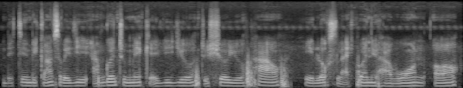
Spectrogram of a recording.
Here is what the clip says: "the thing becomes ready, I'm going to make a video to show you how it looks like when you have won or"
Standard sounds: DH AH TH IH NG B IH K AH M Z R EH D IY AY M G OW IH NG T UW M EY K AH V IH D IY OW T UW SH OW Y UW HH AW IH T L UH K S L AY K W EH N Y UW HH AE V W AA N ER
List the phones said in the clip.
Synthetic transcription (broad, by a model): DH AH T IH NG B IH K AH M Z R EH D IY AY M G OW IH NG T UW M EY K AH V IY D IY OW T UW SH OW Y UW HH AW IH T L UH K S L AY K W EH N Y UW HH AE V W AA N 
